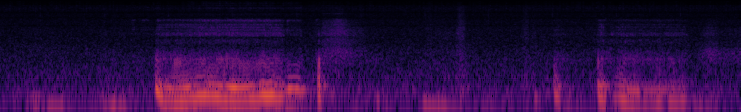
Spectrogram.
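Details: Dog asleep indoors, giving one low rattling snore of about one and a half seconds, then softer snuffles and a fainter second snore.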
